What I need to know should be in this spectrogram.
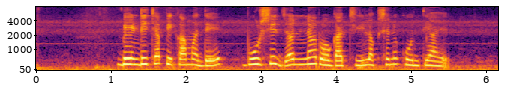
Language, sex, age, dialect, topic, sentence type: Marathi, female, 18-24, Standard Marathi, agriculture, question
